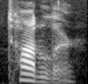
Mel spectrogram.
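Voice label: "toddler", US English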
